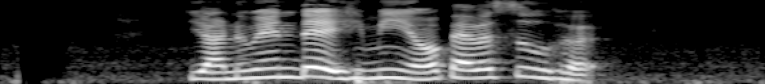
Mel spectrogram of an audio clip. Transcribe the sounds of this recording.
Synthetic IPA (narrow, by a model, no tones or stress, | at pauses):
januʋend̪eeɦimiːoːpæʋəsuːɦə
